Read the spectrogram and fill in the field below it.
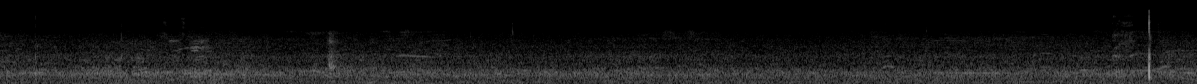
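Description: A crowd murmurs steadily in a large open stadium.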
